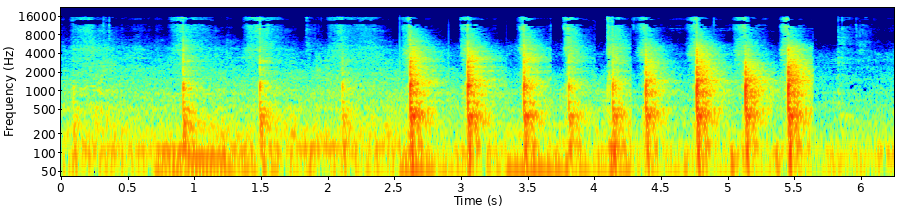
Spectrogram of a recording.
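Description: Kitchen knife slicing a block of pink pickled daikon on a white cutting board, each cut ending in a knock on the board. A few spaced cuts come first, then a steady run of about nine quicker, louder strikes, roughly three a second, that stops shortly before the end.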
